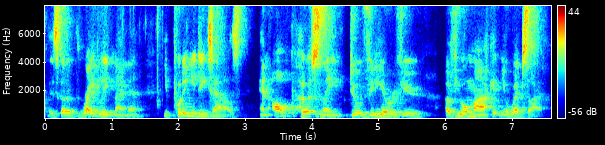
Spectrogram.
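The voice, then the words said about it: Noticeable foreign accent. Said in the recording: “my funny accent”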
